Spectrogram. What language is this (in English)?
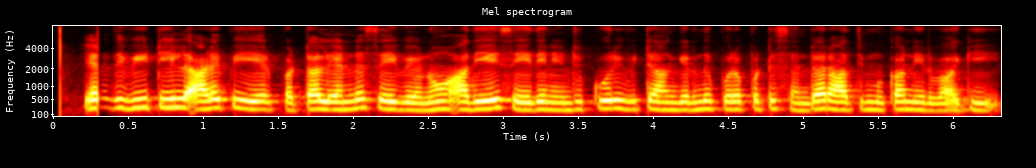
Tamil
